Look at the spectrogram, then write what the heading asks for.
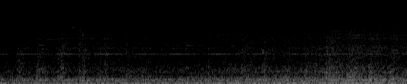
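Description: BNSF covered hopper cars rolling past: a steady low rumble of steel wheels on rail, with a few light clicks as wheels cross rail joints and a faint steady high tone underneath.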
